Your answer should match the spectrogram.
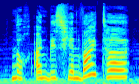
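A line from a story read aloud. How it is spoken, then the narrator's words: Called out. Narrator (German): rief die Stiefmutter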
